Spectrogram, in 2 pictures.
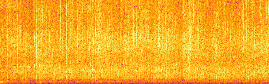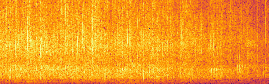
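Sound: audience applause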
